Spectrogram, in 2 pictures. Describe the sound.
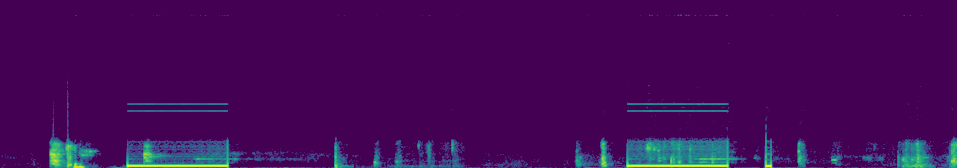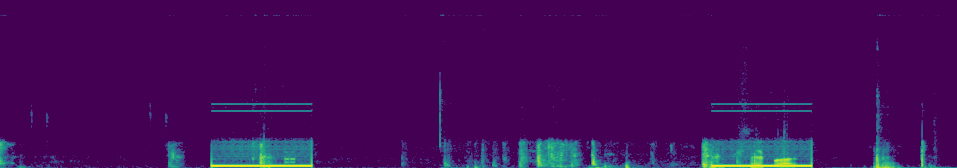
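A phone line rings out four times as a radio show dials a listener who does not answer, each steady electronic ring tone about a second long and spaced several seconds apart, with voices talking in the gaps between rings.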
